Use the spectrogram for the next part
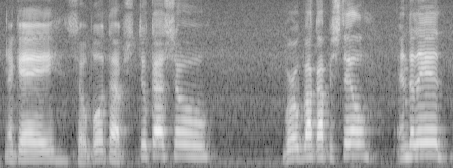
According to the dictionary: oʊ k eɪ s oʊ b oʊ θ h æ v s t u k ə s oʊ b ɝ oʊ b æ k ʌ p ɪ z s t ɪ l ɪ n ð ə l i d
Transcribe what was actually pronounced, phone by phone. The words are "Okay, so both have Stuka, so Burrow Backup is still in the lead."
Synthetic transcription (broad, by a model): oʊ k eɪ s oʊ b oʊ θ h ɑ p s t u k ə s oʊ b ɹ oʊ b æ k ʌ p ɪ s t ɪ l ɪ n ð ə l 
